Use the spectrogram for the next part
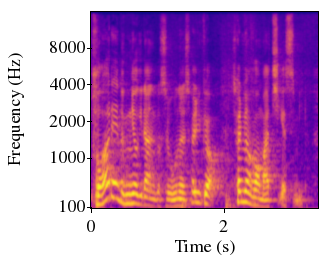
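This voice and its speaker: A man's voice: a little high, expressive, fast talker, darkish tone. A man preaching a sermon as pastor, acting out prayers and quotes, then asking the congregation questions and answering them himself.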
